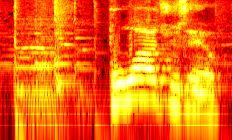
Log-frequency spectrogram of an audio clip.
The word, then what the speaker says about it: 도와주세요: 도와주세요.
